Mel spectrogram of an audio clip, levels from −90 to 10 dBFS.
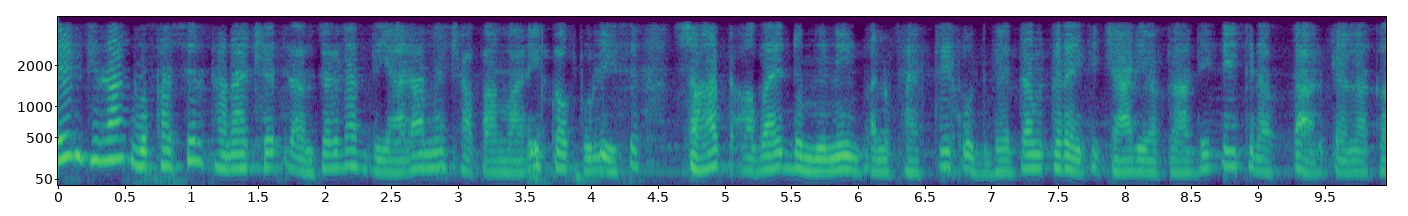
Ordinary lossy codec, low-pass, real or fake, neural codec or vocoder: none; 3.6 kHz; fake; codec, 32 kHz, 1.9 kbps, SNAC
